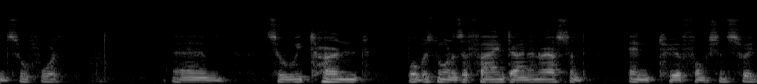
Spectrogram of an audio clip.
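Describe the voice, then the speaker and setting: In a dark, mellow tone, a man speaks at a fairly slow pace with monotone, flat intonation. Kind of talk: interview answer. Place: office.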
